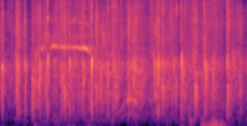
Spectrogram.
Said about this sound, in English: And this young man, he has less experience than all of us. I think he deserves a special round of applause.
